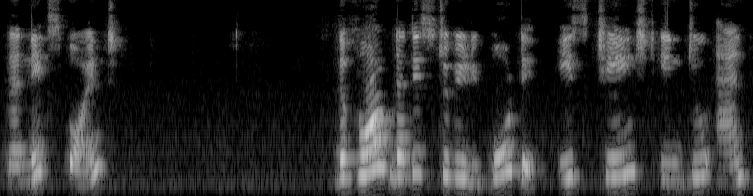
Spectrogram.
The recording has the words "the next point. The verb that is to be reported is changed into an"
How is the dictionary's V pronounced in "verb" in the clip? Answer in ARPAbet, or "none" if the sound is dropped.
F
